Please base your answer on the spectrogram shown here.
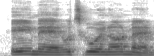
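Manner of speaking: taunting, mocking, fake American accent. Retelling street calls heard walking down Charlotte Street in Trinidad, in a mocking put-on American accent. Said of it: "trying to put on an American accent to mock".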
